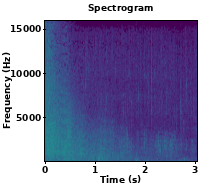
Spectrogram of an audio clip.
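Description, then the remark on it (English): A loud crack of thunder that rolls into a deep, sustained rumble, its brighter edge fading over a few seconds while the low roar lingers. No voices. “Then, a clap like thunder.”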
